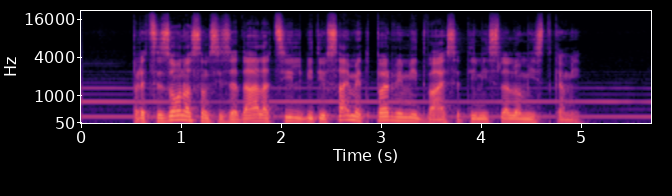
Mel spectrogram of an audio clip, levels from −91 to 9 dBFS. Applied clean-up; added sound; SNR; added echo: none; Wind instrument, woodwind instrument; 19 dB; none.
